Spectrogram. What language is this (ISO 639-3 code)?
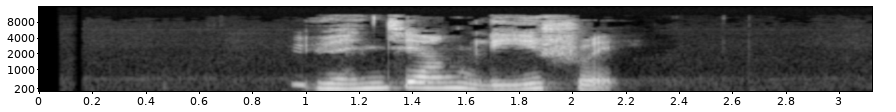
zho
